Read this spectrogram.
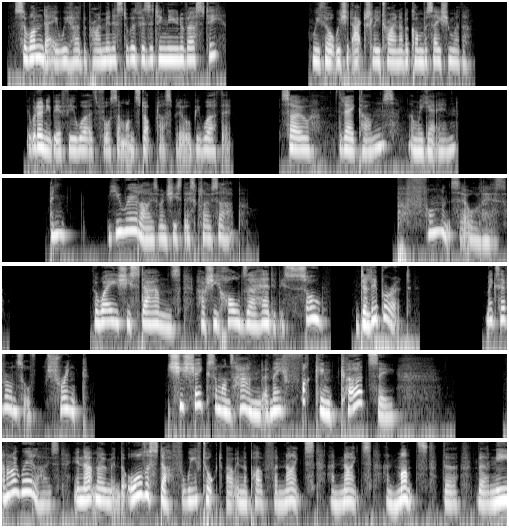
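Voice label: British English, Narration; GoLocalise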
